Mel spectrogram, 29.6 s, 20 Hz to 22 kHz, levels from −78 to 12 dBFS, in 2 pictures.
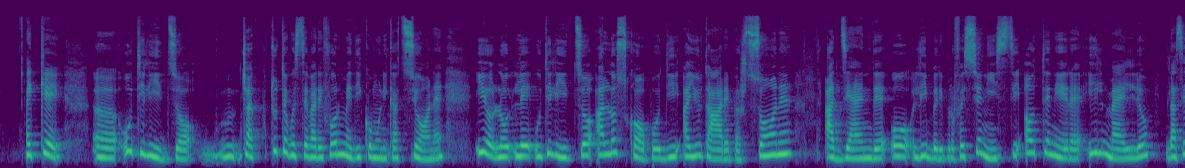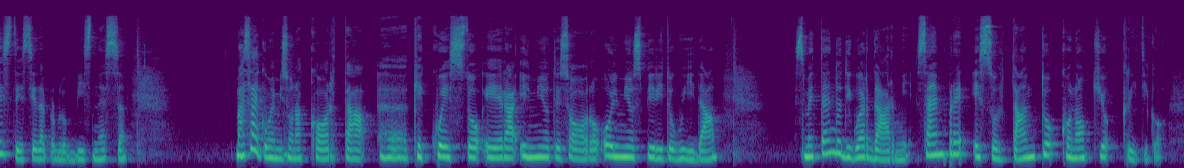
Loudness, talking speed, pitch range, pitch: -22 LUFS, 125 wpm, 185-235 Hz, 210 Hz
